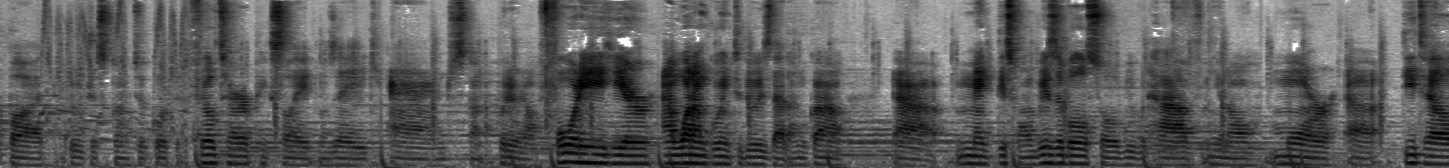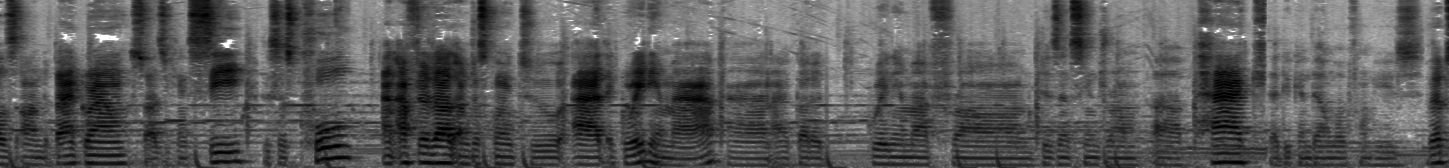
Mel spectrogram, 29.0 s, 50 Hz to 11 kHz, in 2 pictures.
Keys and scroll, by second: 5.0 Return.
